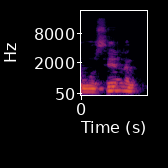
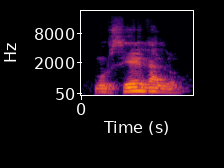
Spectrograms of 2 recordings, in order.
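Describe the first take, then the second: First: Said in the usual way. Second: "murciégalo" with g and l swapped, stress on "cié"; mispronounced word. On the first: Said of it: "ahí ya cambiamos las letras". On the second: Shown as a demonstration. Teacher showing students a common error, mispronounced "murciégalo". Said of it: "pronunciar incorrectamente la sílaba tónica".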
